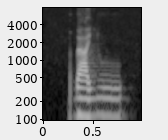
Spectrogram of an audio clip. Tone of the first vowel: low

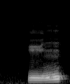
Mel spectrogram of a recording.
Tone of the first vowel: rising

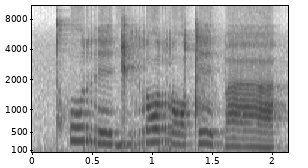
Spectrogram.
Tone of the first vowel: high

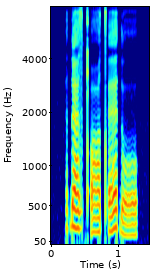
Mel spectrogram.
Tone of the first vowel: high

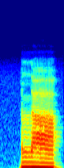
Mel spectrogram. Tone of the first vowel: low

